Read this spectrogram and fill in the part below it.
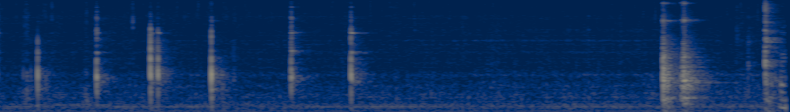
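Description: Onions drop into a pot of beef tripe soup with green onions already in, giving a series of sharp, separate clinks and soft thuds at irregular intervals, then a louder clatter of stirring near the end, with no talking.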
